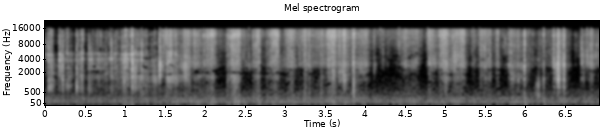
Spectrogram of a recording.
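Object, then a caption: Frozen snow and ice crust. Long almond-shaped nails scratch and rake across a granular crust of frozen snow and ice. The result is a quick run of dry, crunchy, bright scratching bursts with no low end, each short and quickly gone.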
